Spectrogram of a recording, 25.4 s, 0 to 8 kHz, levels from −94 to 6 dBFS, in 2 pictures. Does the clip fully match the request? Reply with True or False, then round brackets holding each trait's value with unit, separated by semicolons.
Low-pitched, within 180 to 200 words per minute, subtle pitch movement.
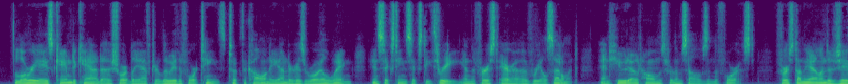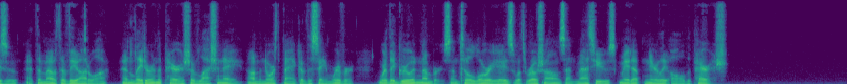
True (95 Hz; 185 wpm; 2.2 semitones)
